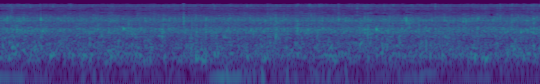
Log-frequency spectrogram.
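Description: Green-tinted water pours steadily into a catfish pond, a continuous broadband splashing rush with no pauses, close and fairly loud, with no voices over it.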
